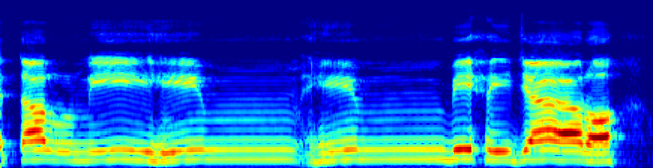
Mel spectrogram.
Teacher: میم کی صورت میں ہونٹوں کو بند کر کے نرمی کے ساتھ ہم غنہ ادا کریں گے · میم ساکن کے بعد اگر با آ جائے تو میم پر غنہ کرتے ہوئے ہونٹوں کی نرمی سے ادا کریں گے ۔ غنہ تو ہوگا لیکن میم کو ادا کرتے وقت ہونٹوں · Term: اخفاء شفوی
